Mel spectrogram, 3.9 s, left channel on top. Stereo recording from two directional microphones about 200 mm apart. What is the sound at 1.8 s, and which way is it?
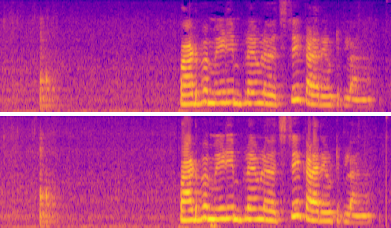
Speech, 15° right (ahead or behind).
